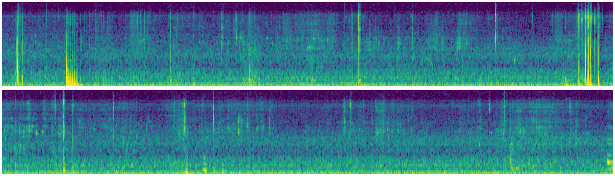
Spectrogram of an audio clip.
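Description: Steady low hum of an idling boat motor, broken by a few sharp knocks or splashes against the inflatable boat's side, the loudest about six seconds in.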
